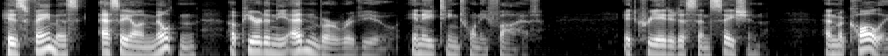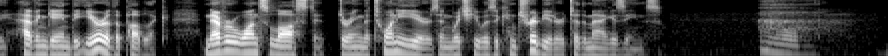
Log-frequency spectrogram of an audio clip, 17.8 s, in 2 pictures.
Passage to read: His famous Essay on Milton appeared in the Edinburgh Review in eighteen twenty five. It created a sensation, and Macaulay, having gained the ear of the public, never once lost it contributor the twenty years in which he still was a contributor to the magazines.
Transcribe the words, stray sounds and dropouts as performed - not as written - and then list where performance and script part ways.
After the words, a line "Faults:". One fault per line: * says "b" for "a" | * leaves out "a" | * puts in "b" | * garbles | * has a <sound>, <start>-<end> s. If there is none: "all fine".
His famous Essay on Milton appeared in the Edinburgh Review in eighteen twenty five. It created a sensation, and Macaulay, having gained the ear of the public, never once lost it during the twenty years in which he was a contributor to the magazines.
Faults:
* says "during" for "contributor"
* leaves out "still"
* has a sigh, 16.4-17.5 s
